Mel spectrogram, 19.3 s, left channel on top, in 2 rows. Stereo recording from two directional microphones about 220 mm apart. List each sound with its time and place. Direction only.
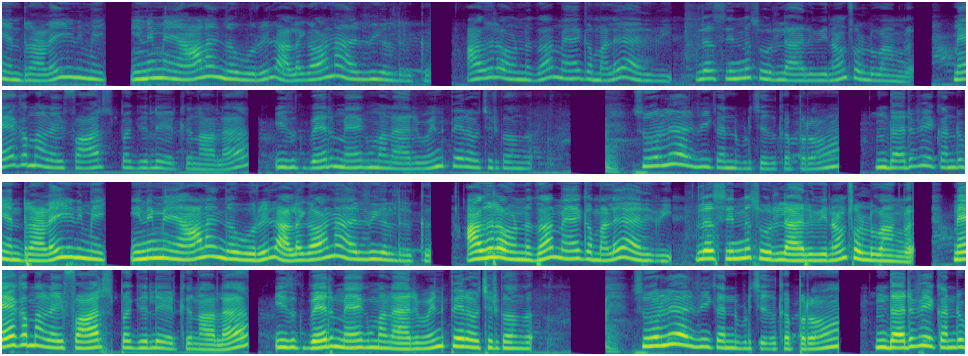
0.0 s speech: 40° right (ahead or behind)
15.6 s speech: 30° right (ahead or behind)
